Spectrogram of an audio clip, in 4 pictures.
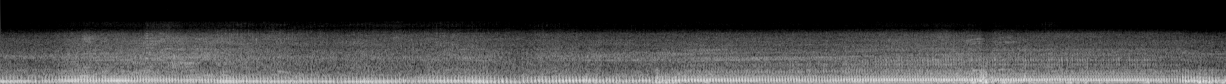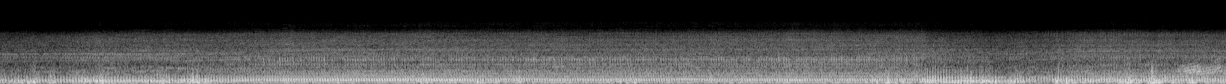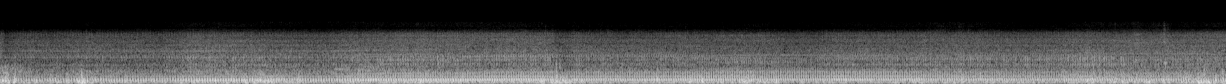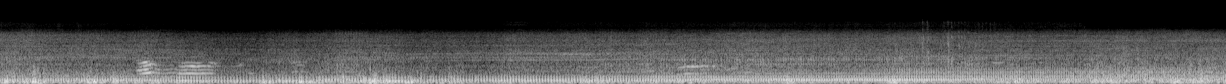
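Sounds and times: motorcycle engine running: 0.0s - 49.0s.

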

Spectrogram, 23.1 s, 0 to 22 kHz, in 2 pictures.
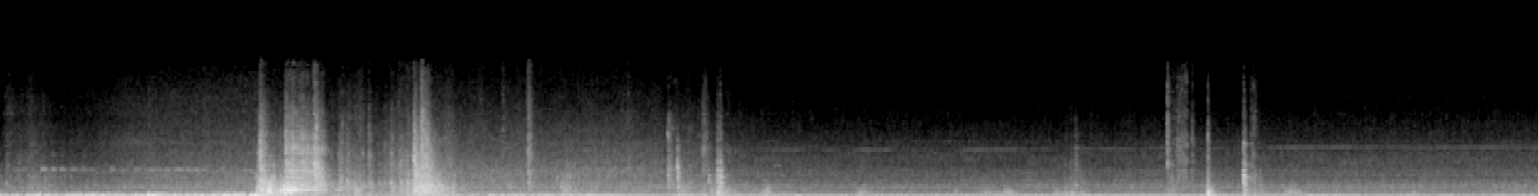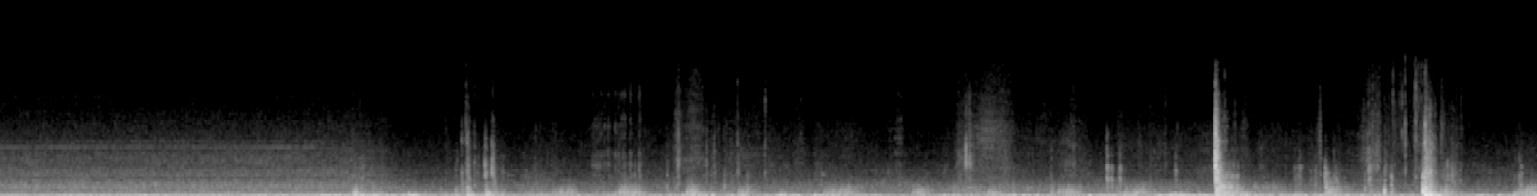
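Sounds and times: vehicle engine idling: 2.8s - 23.0s
sharp knocks and clicks: 5.0s - 9.9s, 14.2s - 23.0s.

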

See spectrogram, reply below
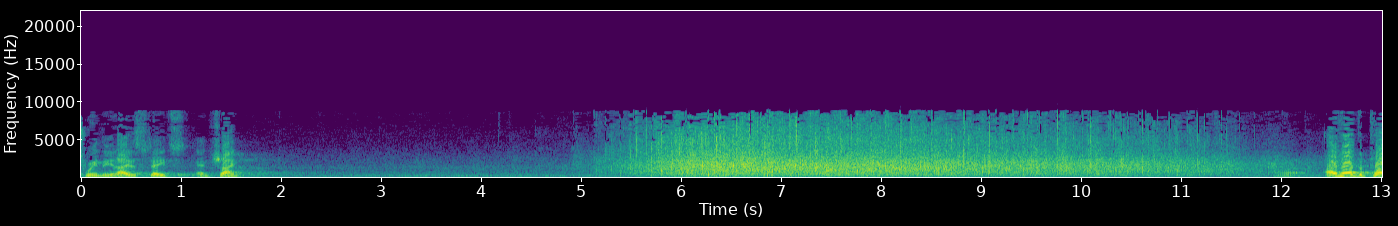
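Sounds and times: audience applauding: 5.0s - 12.4s.

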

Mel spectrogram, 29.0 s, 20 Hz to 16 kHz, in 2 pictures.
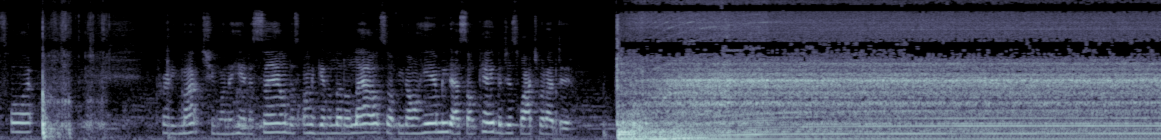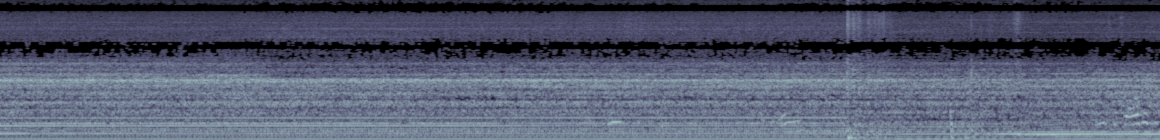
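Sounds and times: juicer motor running: 7.7s - 29.0s.

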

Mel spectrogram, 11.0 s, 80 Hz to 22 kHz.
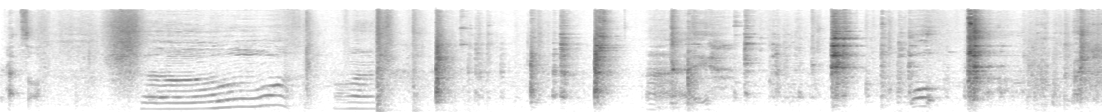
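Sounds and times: dishes and bowls clinking: 4.3s - 11.0s.

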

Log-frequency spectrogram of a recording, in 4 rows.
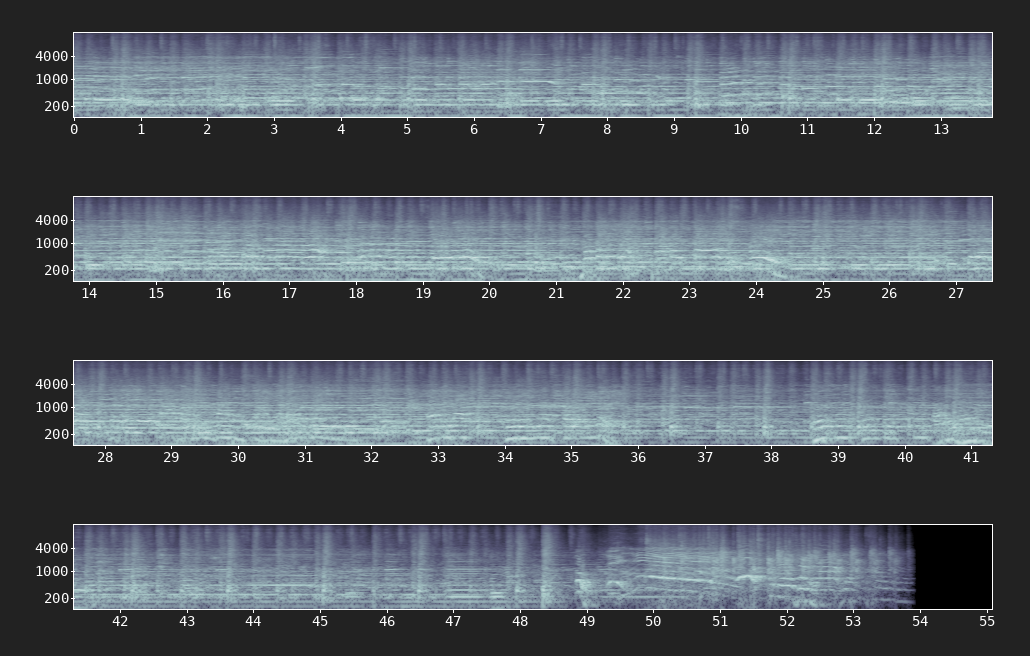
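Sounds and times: strummed acoustic guitar: 0.0s - 50.4s
electric guitar lead lines: 0.0s - 50.6s.

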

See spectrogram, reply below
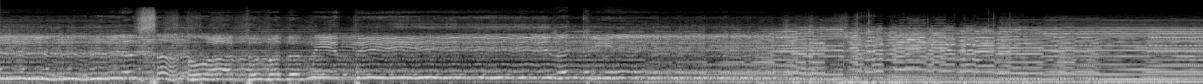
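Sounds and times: man singing: 0.0s - 8.6s
harmonium chords: 0.0s - 12.0s.

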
